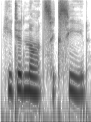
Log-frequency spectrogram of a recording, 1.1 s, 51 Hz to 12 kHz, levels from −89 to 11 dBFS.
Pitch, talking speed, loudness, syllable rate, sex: 195 Hz, 210 wpm, -16 LUFS, 4.8 syllables/s, female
